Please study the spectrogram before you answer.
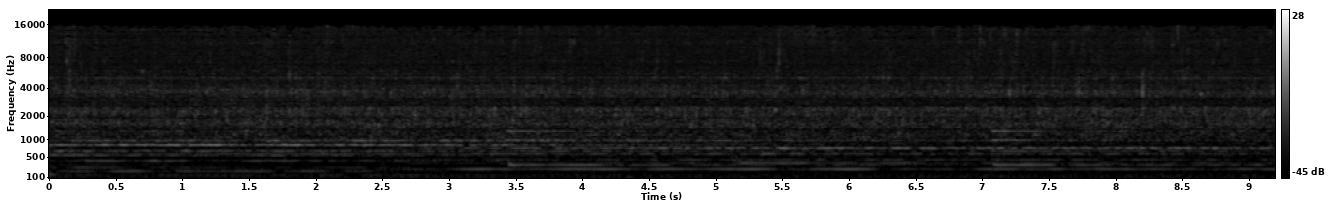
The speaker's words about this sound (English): Anytime you are feeling fatigued or bogged down by the world, you can close your eyes and come back to this deeply healing waterfall.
